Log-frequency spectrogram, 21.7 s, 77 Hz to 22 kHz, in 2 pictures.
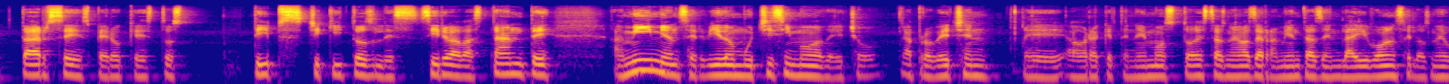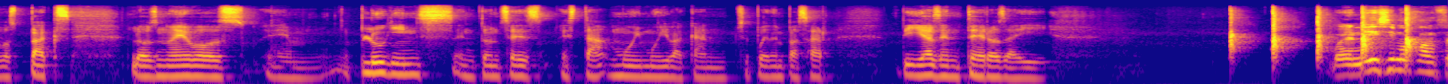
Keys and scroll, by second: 8.1 alt+super+b, 13.0 alt+super+b.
